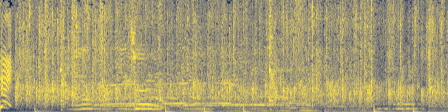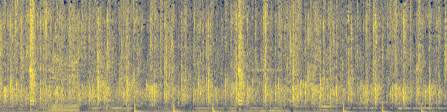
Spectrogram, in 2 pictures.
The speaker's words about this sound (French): De toute façon, sortir d'une pièce avec les gens qui t'applaudissent, j'ai envie de te dire, c'est quand même sympa.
